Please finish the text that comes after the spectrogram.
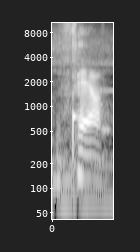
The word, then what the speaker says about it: fär: hier ein Blumenstrauß für dich hier ein Blumenstrauß fer dich also ü mögt ihr nicht so gern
